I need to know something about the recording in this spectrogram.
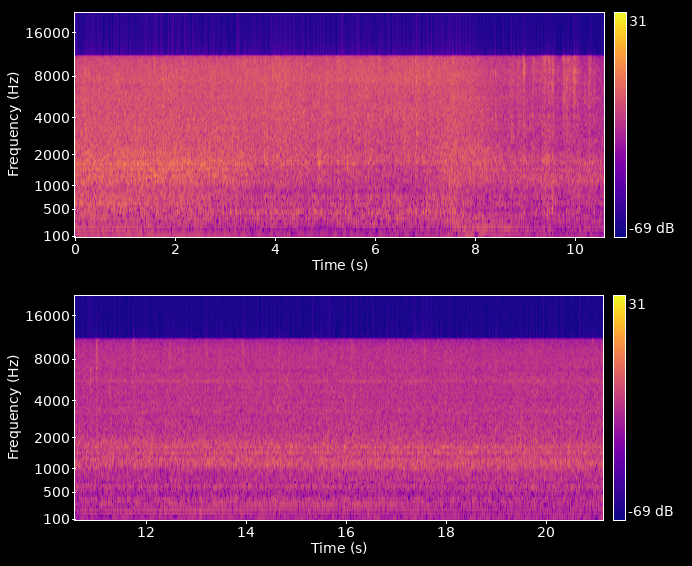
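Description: Water sloshes and splashes inside a washing machine drum.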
